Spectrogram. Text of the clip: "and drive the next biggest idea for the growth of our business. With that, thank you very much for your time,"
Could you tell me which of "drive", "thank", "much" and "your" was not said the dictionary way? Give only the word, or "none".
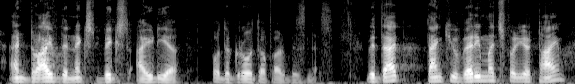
thank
